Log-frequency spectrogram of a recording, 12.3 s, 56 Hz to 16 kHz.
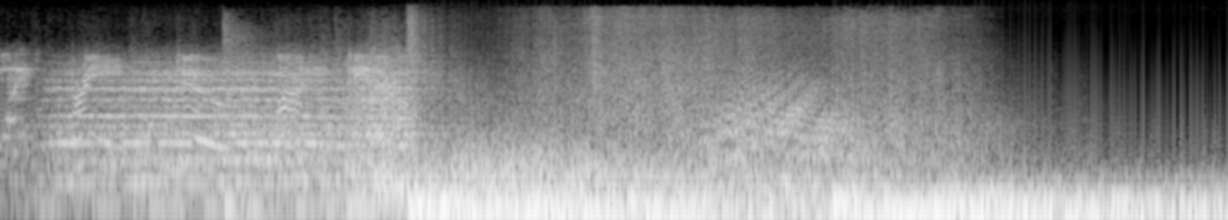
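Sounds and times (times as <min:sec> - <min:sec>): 
steady tonal sound: 0:00.0 - 0:05.4
thermonuclear hydrogen bomb test explosion roar: 0:00.4 - 0:12.1.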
